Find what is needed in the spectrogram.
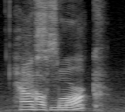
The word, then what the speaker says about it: Housemarque: Housemarque? Like his name, except it's spelled Q-U-E.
